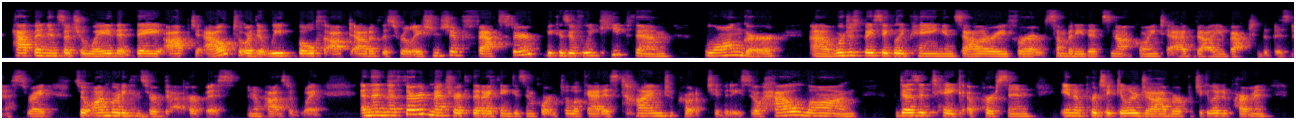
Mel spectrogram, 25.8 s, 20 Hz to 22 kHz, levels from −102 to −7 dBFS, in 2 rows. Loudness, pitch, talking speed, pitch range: -25 LUFS, 190 Hz, 205 wpm, 170-210 Hz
